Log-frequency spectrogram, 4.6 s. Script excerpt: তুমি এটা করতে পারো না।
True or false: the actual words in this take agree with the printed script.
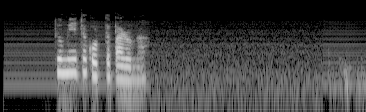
true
